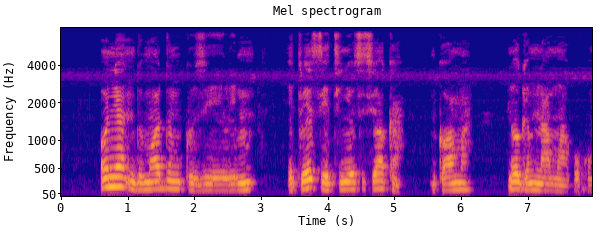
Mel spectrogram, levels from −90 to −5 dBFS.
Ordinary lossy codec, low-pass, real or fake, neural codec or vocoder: none; 7.2 kHz; real; none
